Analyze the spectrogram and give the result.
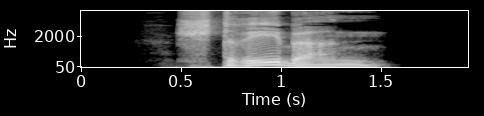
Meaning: dative plural of Streber
- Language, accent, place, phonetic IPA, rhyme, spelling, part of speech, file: German, Germany, Berlin, [ˈʃtʁeːbɐn], -eːbɐn, Strebern, noun, De-Strebern.ogg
